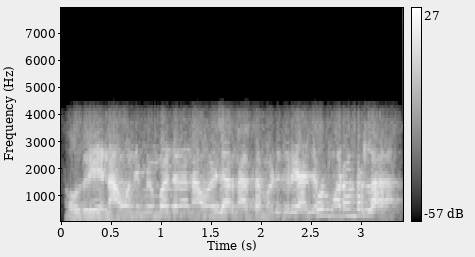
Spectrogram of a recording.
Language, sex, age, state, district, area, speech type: Kannada, male, 45-60, Karnataka, Belgaum, rural, conversation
